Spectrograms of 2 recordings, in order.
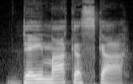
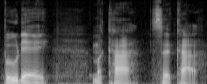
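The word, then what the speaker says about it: Bde Maka Ska: dropped, and it's called Daymakasca. Daymakasca. You're actually kind of close on that one. You're kind of close. The actual pronunciation of that one is Bude Makasika.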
